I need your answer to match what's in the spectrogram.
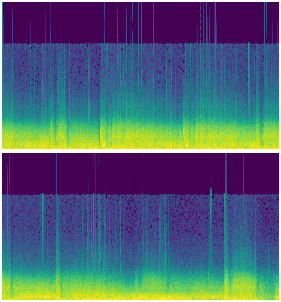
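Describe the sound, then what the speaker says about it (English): Heavy artillery fire pounds down on a position during the Battle of the Bulge, a loud, relentless barrage of booming blasts and explosions overlapping into a dense roar, with wind buffeting the microphone. "call down artillery fire on our own position"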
